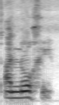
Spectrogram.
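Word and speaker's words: אָנֹכִי: Just like anochi, I becomes anochi.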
